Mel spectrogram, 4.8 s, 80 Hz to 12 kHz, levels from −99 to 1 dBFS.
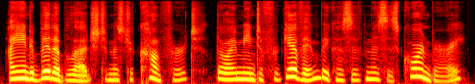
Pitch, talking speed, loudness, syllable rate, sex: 215 Hz, 225 wpm, -20 LUFS, 6.3 syllables/s, female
